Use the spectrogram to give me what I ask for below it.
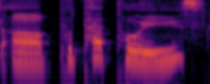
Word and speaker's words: Potatoi: So this is Putatoi's. It's spelled P-O-T-A-T-O-I. So like potato, yeah, with an potato. I at the end.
